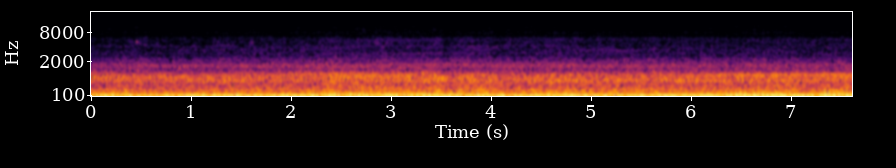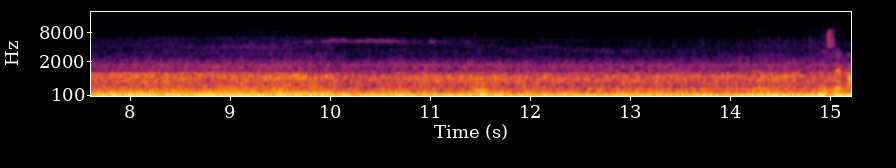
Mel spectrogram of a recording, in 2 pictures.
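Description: A 2019 Harley-Davidson FXDR motorcycle with a huge rear tyre cruising through sweeping corners, its engine a steady low rumble mixed with wind noise, continuous and close, with no talk.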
